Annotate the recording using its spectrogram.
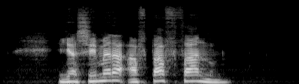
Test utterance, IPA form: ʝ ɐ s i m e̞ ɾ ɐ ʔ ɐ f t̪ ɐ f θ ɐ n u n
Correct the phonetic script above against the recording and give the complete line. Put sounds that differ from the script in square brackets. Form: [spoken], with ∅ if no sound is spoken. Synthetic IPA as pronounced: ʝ ɐ s i m e̞ ɾ ɐ ʔ ɐ f t̪ ɐ f θ ɐ n u n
